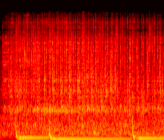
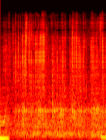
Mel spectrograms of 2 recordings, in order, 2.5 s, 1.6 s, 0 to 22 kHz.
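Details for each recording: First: CT125 motorcycle drive chain, dirty and dry after rainy riding, turned by hand right after an oil change: dry metallic rasping with quick clicks, owner likens it to a Ferris wheel; chain needs cleaning and lube, later oiled with used gear oil. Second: CT125 motorcycle drive chain after lubing with used gear oil (over-applied), turned by hand: even light whirring and soft ticking, no metal-on-metal scrape heard before; chain now quiet and well lubricated.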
